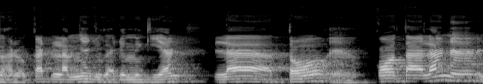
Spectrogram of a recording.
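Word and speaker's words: لَا طَاقَةَ لَنَا: Nah, to panjang, kof ta lam tidak panjang. Jadi la to kota lana gitu cara bacanya ya. Jangan dibaca panjang juga untuk taknya karena tidak ada alif.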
